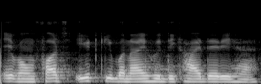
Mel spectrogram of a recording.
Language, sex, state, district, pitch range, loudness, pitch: Hindi, male, Jharkhand, Garhwa, 130-140 Hz, -15 LUFS, 130 Hz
